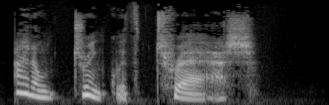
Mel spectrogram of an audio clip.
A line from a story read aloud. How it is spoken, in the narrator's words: Karen Steele responded coldly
